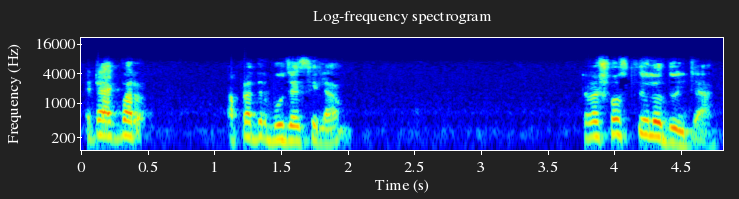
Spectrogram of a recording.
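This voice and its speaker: A woman's voice: medium pitch, normal speed, dark tone, breathy edge. A woman from Bangladesh, teaching an online grammar class. She explains step by step, repeats key phrases and mixes in English grammar terms. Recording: dull lo-fi recording.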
